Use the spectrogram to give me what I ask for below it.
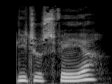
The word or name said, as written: litosfære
